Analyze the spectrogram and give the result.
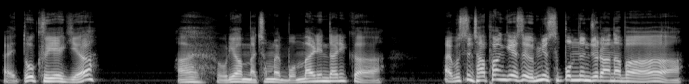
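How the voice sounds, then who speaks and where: A man's voice: on the high side, big pitch swings, normal speed, no room sound. A man voicing a protective young husband who speaks bluntly and firmly. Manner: firm, exasperated pleading. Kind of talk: storybook voice acting.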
